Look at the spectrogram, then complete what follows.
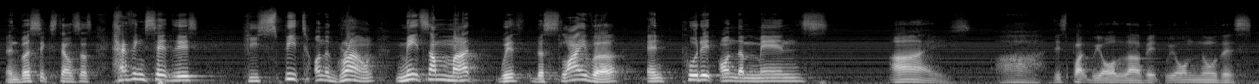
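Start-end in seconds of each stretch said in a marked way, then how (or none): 1.1-9.7 raised, louder scripture reading. Acted. Preacher reading the verse to the congregation, raised and louder. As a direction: proclaim the verse to the church.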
